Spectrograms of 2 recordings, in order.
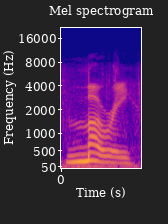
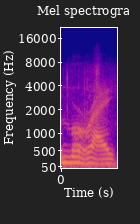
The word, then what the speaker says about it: Moray: It's the Murray Trail, not the Moray Trail.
